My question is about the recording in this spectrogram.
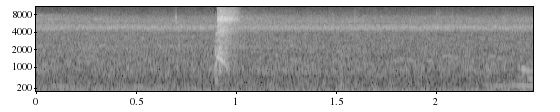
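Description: Steady high-pitched insect drone, with one short, sharp call about a second in.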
